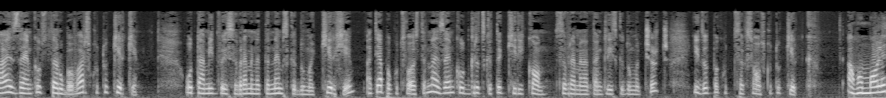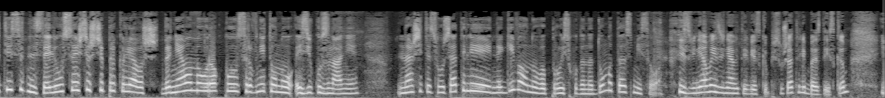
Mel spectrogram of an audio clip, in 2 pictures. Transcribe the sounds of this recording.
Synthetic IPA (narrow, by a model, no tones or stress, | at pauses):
t̪vaɛzaɛmkəot̪st̪aɾobɐvaɾskot̪okʲiɾkɛ | ot̪ːamid̪vəisɐvɾɛmɛnːət̪ənɛmskəd̪uməkʲʰiɾxɛɐ̰t̪ʲjapəkot̪svɔjəst̪ɾɐnaɛzɛmkəot̪ɡɾɤt̪skət̪əkʲʰiɾikɔnsɐvɾɛmɛnːət̪əːŋɡlijskəd̪umət͡ʃɤɾt͡ʃid̪vəpəkot̪sɐksɔnskot̪okʲiɾk | ɐmɐmɔlʲət̪iisɛnɛsɛliʊsɛʃt̪əʃt͡ʃɛpɾɛkɐlʲavəʃd̪ɐnʲamɐmɛuɾɔk̚posɾɐvnit̪ɛlˠnoʔɛzikoznaniɛ | naʃit̪ɛslˠuʃat̪ɛlʲinɛɡʲivɐlˠnuvəpɾoisxod̪ənɐd̪umət̪əsmisə̰lˠə̰izvinʲjavəizvinʲavɐjt̪ɛviɛskəpi̥slˠuʃat̪ɛlibɛzd̪ɐiskəm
